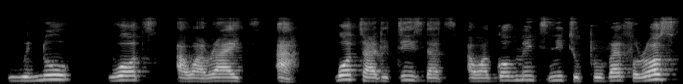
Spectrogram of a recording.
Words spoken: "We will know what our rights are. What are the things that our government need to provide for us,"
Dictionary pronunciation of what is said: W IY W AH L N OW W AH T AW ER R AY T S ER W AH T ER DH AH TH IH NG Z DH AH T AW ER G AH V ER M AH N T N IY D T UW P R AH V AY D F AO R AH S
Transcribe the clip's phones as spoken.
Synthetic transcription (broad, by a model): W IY W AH N OW W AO T AW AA R AY T S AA W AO T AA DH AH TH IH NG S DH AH T AW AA G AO V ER M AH N T N IY D T UW P R AH V AY D F AO R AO S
